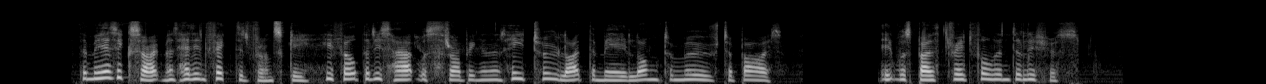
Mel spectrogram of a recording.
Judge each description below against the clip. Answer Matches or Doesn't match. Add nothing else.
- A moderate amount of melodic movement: Matches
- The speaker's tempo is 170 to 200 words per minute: Doesn't match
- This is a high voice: Matches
